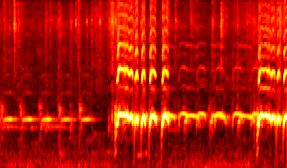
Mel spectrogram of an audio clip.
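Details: Zebra dove of local stock singing loudly to challenge rivals. A soft run of clipped notes gives way to a loud, rolling, stuttered coo of rapid pulses on a steady pitch.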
